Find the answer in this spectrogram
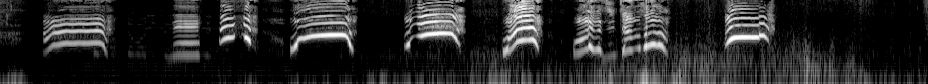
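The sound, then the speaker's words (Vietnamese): Several children and adults scream over and over in sharp, high-pitched bursts while sliding down a snowy slope on tubes, some screams long and others short, with a rushing, scraping noise building underneath as the tubes pick up speed and spin around. “Không chỉ trẻ con mà ngay cả người lớn cũng hét vang lên vì sợ.”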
